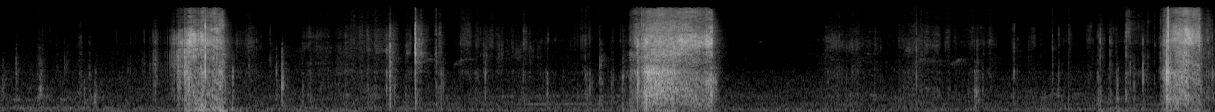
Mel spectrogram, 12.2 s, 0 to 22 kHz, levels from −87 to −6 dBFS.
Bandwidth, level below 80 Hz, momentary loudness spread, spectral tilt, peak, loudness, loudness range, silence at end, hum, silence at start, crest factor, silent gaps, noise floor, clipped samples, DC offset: 16.5 kHz; -64 dBFS; 28 LU; 0.5 dB/octave; -4 dBFS; -27 LUFS; 15 LU; 0 s; none; 0.4 s; 32 dB; none; -63 dBFS; under 0.1%; under 0.1%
